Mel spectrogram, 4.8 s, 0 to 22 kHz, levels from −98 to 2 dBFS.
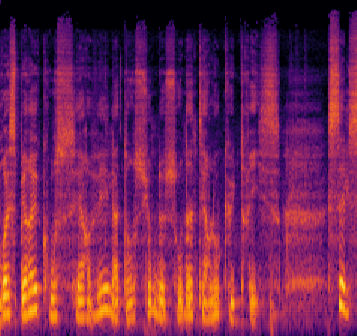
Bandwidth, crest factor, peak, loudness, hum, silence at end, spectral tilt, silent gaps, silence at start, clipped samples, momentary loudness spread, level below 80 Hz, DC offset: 18 kHz; 18 dB; -2 dBFS; -21 LUFS; none; 0 s; -4.5 dB/octave; none; 0 s; under 0.1%; 15 LU; -64 dBFS; under 0.1%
